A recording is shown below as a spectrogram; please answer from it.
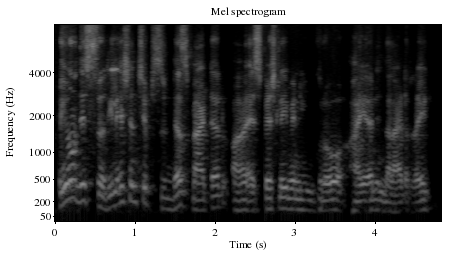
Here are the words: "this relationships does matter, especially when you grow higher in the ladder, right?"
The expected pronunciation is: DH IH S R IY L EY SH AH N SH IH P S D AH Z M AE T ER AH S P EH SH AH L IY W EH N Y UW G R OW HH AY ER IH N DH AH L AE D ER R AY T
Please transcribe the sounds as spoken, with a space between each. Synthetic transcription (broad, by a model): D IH S R IY L EY SH AH N SH IH P S D AH Z M AE T ER AH S P EH SH AH L IY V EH N Y UW G R OW HH AY ER IH N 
